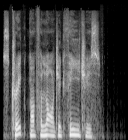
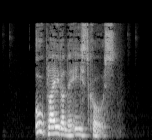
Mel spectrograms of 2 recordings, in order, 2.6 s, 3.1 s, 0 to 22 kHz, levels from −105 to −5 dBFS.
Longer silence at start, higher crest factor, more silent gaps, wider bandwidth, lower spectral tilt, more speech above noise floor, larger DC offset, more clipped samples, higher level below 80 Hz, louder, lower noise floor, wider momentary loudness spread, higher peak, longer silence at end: second, 0.05 s vs 0.7 s; about the same, 18 dB vs 18 dB; neither; first, 16 kHz vs 11.5 kHz; about the same, -5 dB/octave vs -5 dB/octave; second, 58 dB vs 62 dB; neither; neither; first, -52 dBFS vs -66 dBFS; about the same, -17 LUFS vs -19 LUFS; second, -74 dBFS vs -80 dBFS; second, 6 LU vs 12 LU; first, 0 dBFS vs -4 dBFS; second, 0.6 s vs 0.8 s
